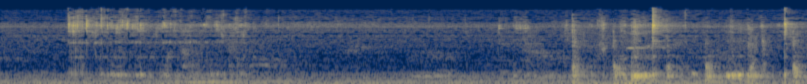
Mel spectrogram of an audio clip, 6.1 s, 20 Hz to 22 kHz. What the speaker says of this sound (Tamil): இப்போ நம்ம 1 கப்பு தேங்காய் பால் சேர்த்துடலாம்.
